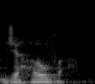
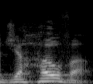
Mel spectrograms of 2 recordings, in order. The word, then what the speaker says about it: Jehovah: We oftentimes pronounce it Yahweh. You may have heard that before, Yahweh. In the UK, oftentimes, especially some of the old scholars, pronounce it Jehovah. So Jehovah or Yahweh, this is the proper name of God.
